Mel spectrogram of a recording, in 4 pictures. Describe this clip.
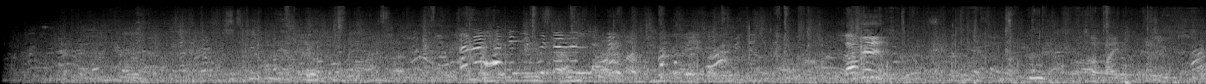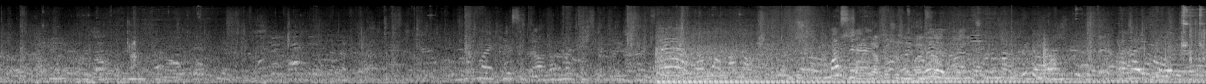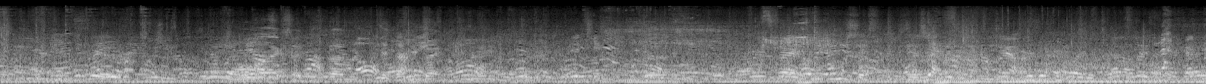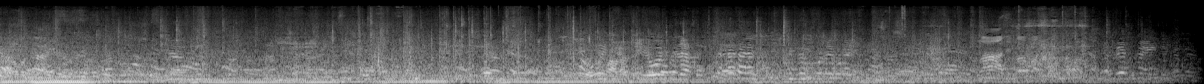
Souks Marrakesch 1
Atmosphere walking through she "Souks", the biggest market on the african kontinent.
Marokko, Marrakech, africa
